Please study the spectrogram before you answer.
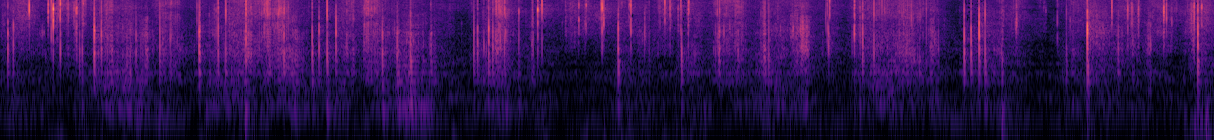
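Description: Long nails scratch and tap the cover of a solid red hardcover book, possibly the page edges too. Dry, bright scratching and crinkly friction are broken up by many quick, sharp taps that stop almost instantly. The sound sits mostly in the high range with very little low end.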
